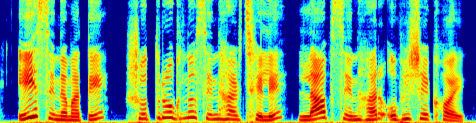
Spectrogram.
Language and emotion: Bengali, neutral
